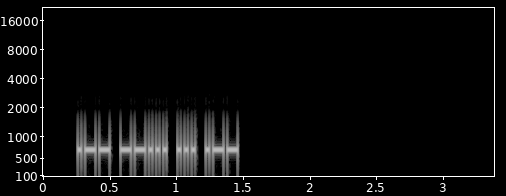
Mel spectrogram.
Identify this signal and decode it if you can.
Morse code, heard as a keyed tone, about 46 wpm, 700 Hz. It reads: W7SW
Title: Easy Call Signs - 45wpm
